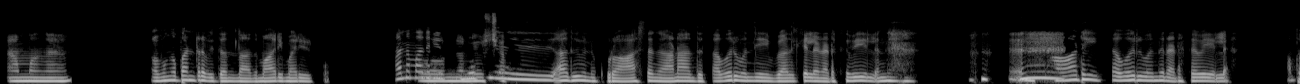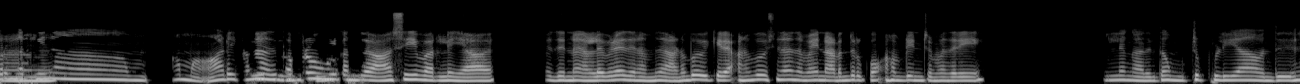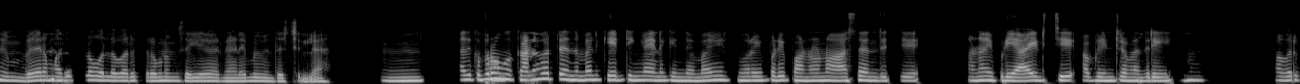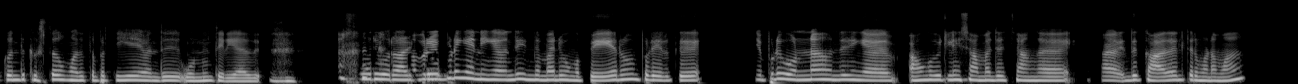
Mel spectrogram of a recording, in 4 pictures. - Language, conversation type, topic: Tamil, podcast, உங்கள் ஆடையில் ஏற்பட்ட ஒரு சிக்கலான தருணத்தைப் பற்றி ஒரு கதையைப் பகிர முடியுமா?
- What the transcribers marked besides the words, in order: static; chuckle; distorted speech; drawn out: "பார்த்தீங்கன்னா"; other background noise; unintelligible speech; laughing while speaking: "அப்டின்ற மாதிரி"; chuckle; other noise; chuckle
